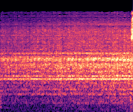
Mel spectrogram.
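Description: Stand mixer running steadily, its wire whisk whipping heavy cream in a stainless steel bowl: a steady whirring motor hum that grows slightly louder.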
